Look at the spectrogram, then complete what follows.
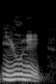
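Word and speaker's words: unique: अब यहाँ पर जो आपका लिखा हुआ है एन यूनिक, यूनिक का प्रोनाउंसिएशन तो बहुआ ऐसे होता है, यूनिक का प्रोनाउंसिएशन तो कंसोनेंट होता है।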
